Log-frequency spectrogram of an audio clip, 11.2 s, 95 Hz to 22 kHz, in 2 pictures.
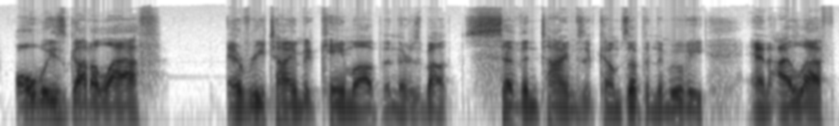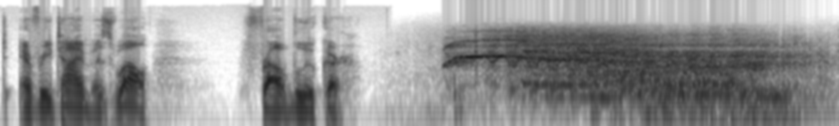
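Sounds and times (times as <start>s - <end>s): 
speech: 0.1s - 8.0s
horse whinnying: 8.5s - 11.1s.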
